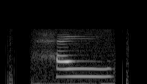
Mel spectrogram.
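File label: "hau1", Cantonese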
